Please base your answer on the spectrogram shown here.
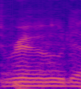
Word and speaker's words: Rud: a bonus to have a last name that rhymes with boo because we can always tell them no no they're saying your last name you know it's rude it's um i i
